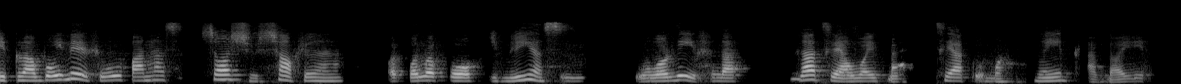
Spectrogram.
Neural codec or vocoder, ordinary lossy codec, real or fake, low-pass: codec, 16 kHz, 0.5 kbps, X-Codec, HuBERT features, trained on general audio; none; fake; 7.2 kHz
